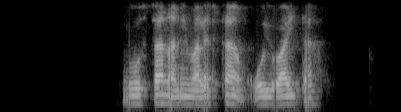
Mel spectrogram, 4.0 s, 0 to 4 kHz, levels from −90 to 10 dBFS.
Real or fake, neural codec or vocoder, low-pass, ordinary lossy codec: real; none; 3.6 kHz; Opus, 16 kbps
